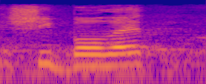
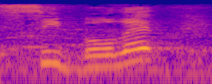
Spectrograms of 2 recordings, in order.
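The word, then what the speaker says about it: shibboleth: They'd say, "Okay, say Shibolet." And the people of Ephraim, they couldn't pronounce a shin. They'd say Sibolet.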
